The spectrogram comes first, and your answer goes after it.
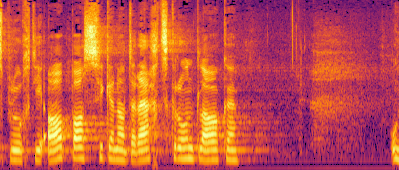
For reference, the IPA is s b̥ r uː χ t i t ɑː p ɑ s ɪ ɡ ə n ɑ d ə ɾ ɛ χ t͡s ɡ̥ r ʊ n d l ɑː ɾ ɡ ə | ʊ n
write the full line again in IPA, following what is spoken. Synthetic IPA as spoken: s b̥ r uː χ t i ʔ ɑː p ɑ s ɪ ɡ ə n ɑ d ə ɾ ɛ χ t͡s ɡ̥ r ʊ n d l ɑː ɡ ə | ʊ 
